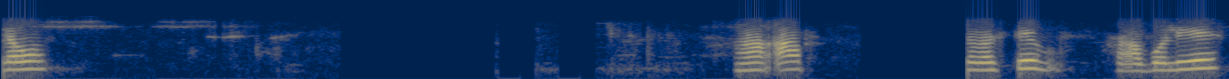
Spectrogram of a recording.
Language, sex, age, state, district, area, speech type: Hindi, female, 30-45, Uttar Pradesh, Mirzapur, rural, conversation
